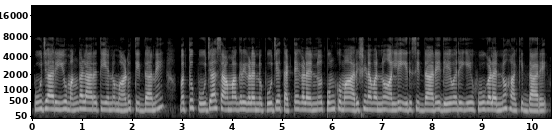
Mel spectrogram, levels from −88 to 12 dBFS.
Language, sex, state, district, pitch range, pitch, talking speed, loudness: Kannada, female, Karnataka, Chamarajanagar, 210-230 Hz, 220 Hz, 85 wpm, -23 LUFS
